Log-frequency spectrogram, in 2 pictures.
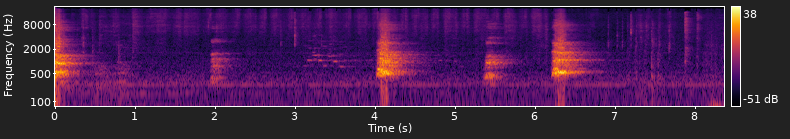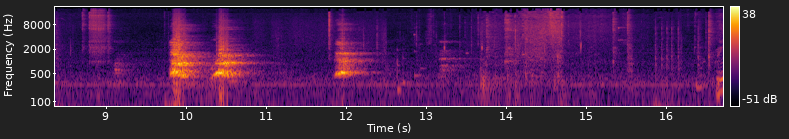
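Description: A puppy barks in sharp single and double barks, spaced irregularly and fairly close, against an otherwise quiet room with a faint steady hum.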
